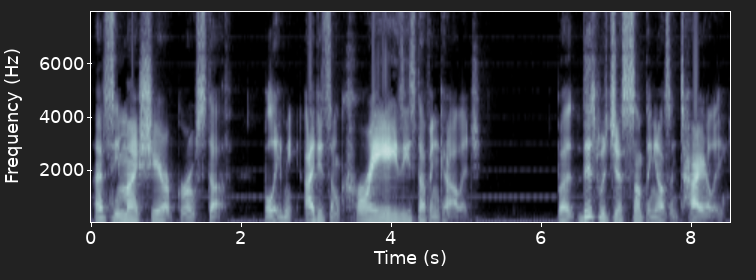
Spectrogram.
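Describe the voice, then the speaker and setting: A reader voicing a young female unicorn who tells her story in a casual, confiding, expressive way, wry and fond, as in a fan fiction audiobook. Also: mid-range voice, unhurried, vocal fry, full character voice. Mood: amused disgust. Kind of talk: first-person fan fiction reading, conversational.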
